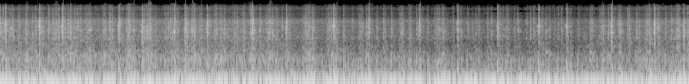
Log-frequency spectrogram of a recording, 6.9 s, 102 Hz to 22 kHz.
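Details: 1966 Belvedere V8 after swapping a flooding cheap Quadrajet for a rebuilt used Edelbrock carburetor: deep, steady idle with even pulses, no stumbling, bogging or flooding; normal idle.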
